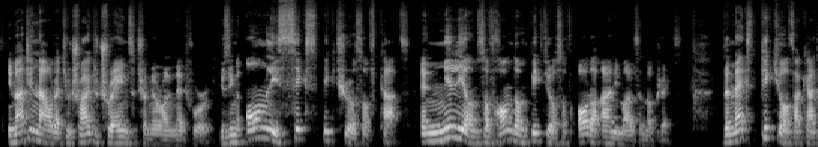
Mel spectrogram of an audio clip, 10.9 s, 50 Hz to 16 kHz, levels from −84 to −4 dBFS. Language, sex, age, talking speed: English, male, 30-49, 180 wpm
